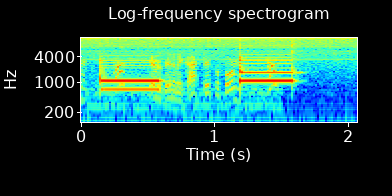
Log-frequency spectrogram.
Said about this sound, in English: I don't know that one. So here's a coin collect for a green box.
